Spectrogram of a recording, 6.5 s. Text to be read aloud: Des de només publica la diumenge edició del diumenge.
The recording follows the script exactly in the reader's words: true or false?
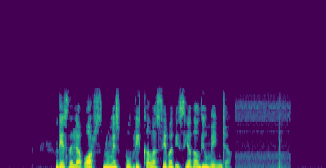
false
